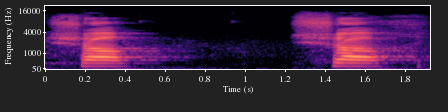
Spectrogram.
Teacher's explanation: श्वास वायु हमारे मुख में थोड़ी सी घूम जाती है और उच्चारण के साथ में हल्की सी सीटी कैसी ध्वनि उत्पन्न होती है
